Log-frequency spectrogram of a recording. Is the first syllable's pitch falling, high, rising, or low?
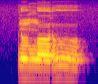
low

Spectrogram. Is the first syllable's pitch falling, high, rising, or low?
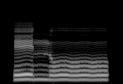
high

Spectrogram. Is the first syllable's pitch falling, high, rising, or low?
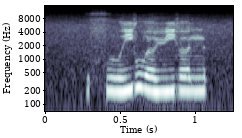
rising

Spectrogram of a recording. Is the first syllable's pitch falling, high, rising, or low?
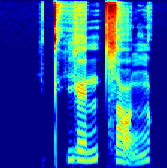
rising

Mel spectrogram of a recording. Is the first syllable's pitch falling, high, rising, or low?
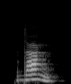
falling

